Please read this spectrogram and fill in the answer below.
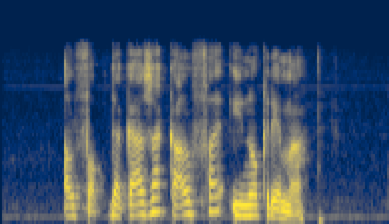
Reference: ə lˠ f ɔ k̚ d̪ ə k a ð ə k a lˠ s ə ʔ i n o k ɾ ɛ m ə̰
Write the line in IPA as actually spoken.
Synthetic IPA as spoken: ə lˠ f ɔ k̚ d̪ ə k a z ə k a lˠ f ə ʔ i n o k ɾ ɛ m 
